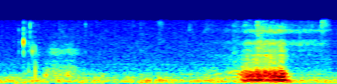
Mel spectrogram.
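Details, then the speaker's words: A sleeping rescue dog gives one loud, low, rumbling snore in an otherwise quiet room. "I was trying to be quiet there for a second so you can hear Bruno snore, hopefully."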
